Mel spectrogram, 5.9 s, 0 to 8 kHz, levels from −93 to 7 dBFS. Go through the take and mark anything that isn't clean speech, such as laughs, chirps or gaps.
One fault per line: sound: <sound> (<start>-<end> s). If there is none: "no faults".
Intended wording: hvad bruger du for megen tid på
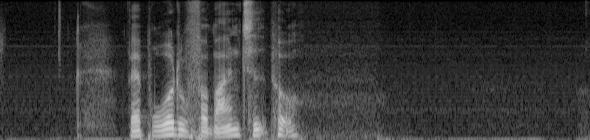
no faults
